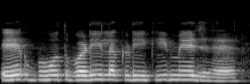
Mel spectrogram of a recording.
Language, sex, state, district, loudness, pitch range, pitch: Hindi, female, Uttar Pradesh, Shamli, -16 LUFS, 205-220 Hz, 210 Hz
